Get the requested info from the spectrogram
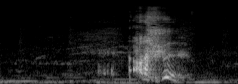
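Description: A single loud, short sneeze about a second and a half in, a sharp blast that falls away in pitch.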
